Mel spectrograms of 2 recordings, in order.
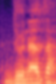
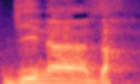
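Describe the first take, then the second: First: The first vowel is a u sound. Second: The first vowel is an i sound. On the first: The speaker calls it wrong. "Junazah tak boleh" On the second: The speaker calls it right. "Atau baris bawah"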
